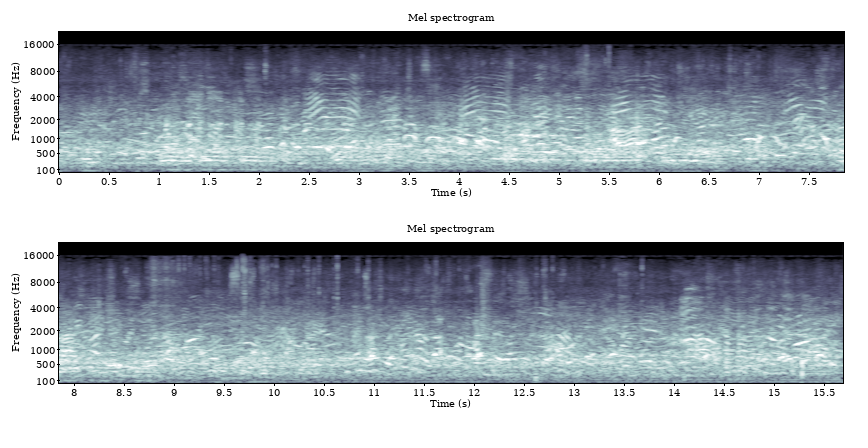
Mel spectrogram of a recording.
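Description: Drums beat in a marching band.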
